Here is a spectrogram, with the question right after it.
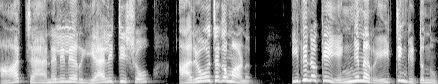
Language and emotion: Malayalam, disgusted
